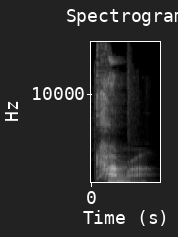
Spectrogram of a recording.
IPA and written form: 'kæm rə (Camera)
